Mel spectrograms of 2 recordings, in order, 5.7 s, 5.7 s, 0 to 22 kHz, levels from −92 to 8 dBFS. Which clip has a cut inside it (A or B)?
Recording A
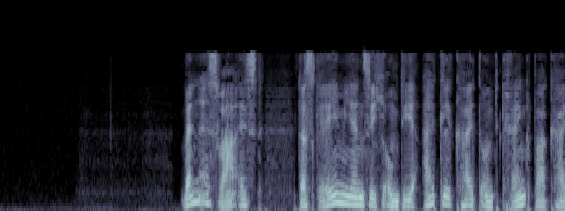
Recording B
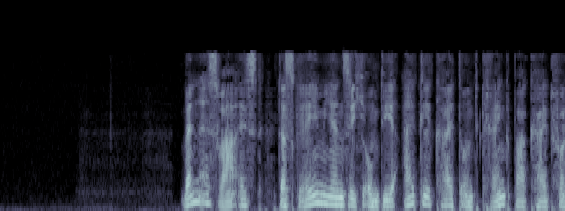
B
